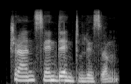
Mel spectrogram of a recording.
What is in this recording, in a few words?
"transcendentalism", Indian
